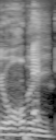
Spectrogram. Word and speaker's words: UAlbany: U Albany. – It's U Albany. I got that now.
